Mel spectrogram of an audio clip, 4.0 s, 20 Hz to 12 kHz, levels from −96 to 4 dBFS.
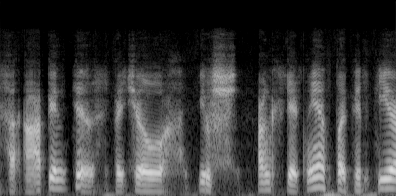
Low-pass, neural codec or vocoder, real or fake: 7.2 kHz; codec, 16 kHz, 1 kbps, FunCodec, trained on Chinese and English, 50 frames a second; fake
